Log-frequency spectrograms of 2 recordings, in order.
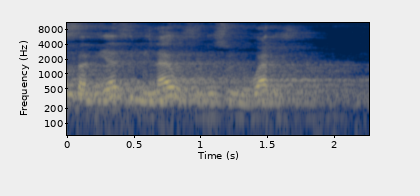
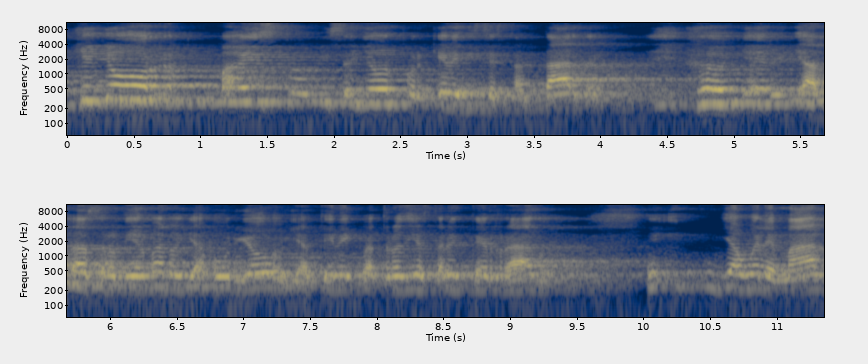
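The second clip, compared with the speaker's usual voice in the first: María's lament; 5 semitones higher than usual. Retold or imitated. María to Jesus about dead Lázaro, acted lament. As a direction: plead in an acted mourner's lament. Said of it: "aparece María igual lo mismo".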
